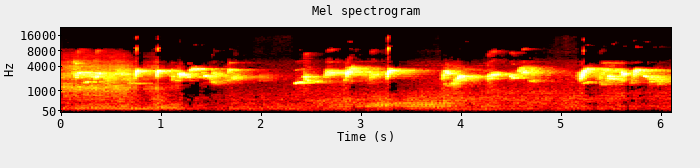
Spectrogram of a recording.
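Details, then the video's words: Red-whiskered bulbul singing loud, warbled whistled phrases that slur up and down, delivered in bursts of several notes with brief pauses between them. "chim Chào mào"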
